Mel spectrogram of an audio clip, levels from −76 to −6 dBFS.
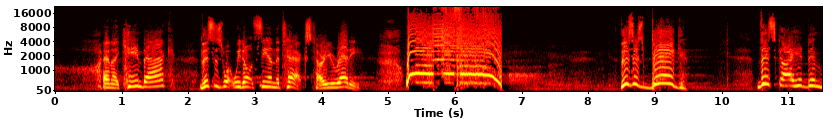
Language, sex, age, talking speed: English, male, 40-59, 125 wpm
